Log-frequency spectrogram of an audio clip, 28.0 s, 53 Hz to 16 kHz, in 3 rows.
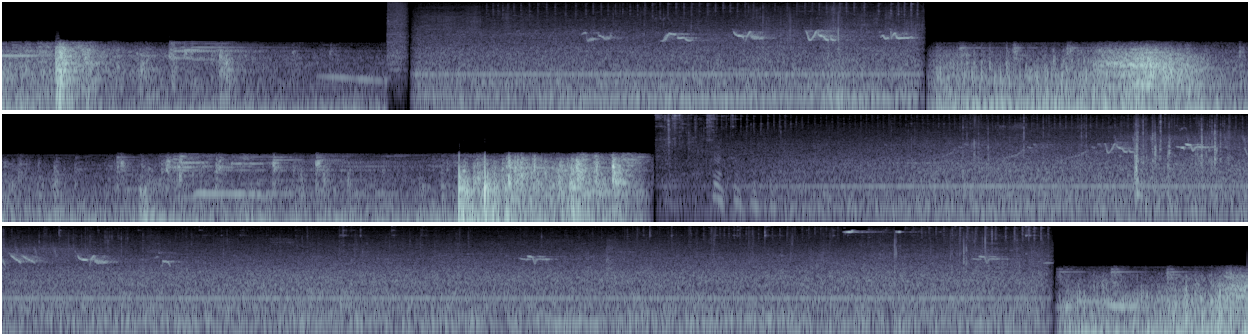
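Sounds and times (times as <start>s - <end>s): bicycle wheel spinning: 2.4s - 12.8s, 14.2s - 26.6s
bird chirps: 3.8s - 7.0s, 16.3s - 23.8s, 24.4s - 26.6s.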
